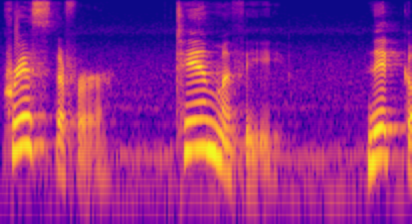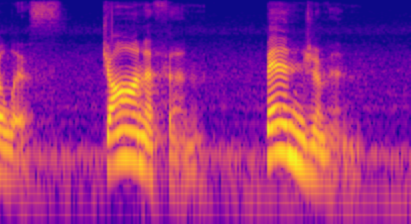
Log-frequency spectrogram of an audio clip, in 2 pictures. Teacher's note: has the primary stress on the first syllable for the men's names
